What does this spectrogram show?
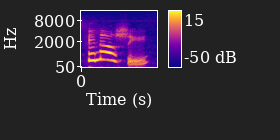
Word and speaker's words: Bélanger: Well, there's no accent, but it's a French name, so I But figure...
